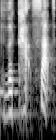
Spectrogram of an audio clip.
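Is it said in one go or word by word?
one go. The words run together without pauses.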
